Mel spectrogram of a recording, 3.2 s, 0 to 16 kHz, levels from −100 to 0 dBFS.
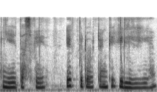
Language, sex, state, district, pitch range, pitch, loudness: Hindi, female, Uttar Pradesh, Lucknow, 185-225 Hz, 200 Hz, -18 LUFS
